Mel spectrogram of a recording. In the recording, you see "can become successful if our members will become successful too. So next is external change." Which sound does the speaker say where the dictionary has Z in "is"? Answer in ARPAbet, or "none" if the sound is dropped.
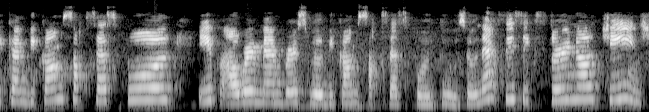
S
